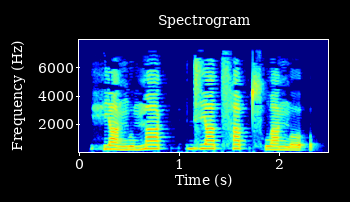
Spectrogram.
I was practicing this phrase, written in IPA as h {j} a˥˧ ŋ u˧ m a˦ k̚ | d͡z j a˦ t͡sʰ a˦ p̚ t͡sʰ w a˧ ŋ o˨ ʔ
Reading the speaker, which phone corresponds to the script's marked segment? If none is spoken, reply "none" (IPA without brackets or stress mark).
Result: j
